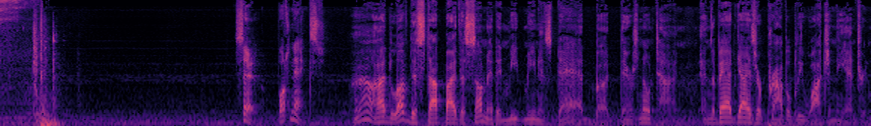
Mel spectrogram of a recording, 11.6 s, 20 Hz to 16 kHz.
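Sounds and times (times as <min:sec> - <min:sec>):
door shutting with a heavy thunk and rattle: 0:00.0 - 0:01.0
speech: 0:03.2 - 0:11.6.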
